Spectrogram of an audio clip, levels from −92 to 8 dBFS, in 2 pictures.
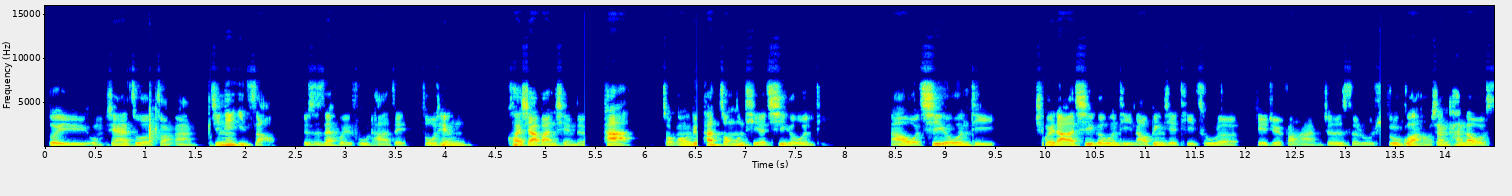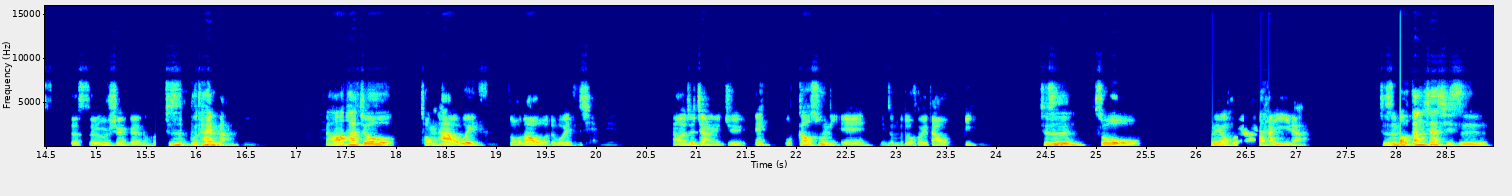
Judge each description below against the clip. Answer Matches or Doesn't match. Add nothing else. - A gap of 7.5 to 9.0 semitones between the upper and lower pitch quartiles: Doesn't match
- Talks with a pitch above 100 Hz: Matches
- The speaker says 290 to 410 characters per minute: Matches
